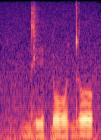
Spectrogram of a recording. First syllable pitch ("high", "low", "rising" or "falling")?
low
